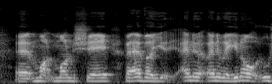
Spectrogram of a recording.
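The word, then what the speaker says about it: Michonne: It's weird because obviously you're reading a comic, so you can only say it how you say it, and I always felt like Moneke or something. But then when we looked at online, it's like Monche.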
